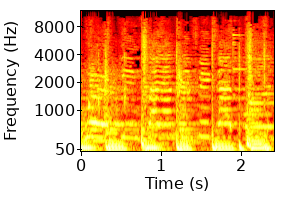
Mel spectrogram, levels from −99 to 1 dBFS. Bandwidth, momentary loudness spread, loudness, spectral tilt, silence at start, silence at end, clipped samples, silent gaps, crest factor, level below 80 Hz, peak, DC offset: 10.5 kHz; 3 LU; -10 LUFS; -5.5 dB/octave; 0 s; 0 s; 0.8%; none; 8 dB; -14 dBFS; 0 dBFS; under 0.1%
